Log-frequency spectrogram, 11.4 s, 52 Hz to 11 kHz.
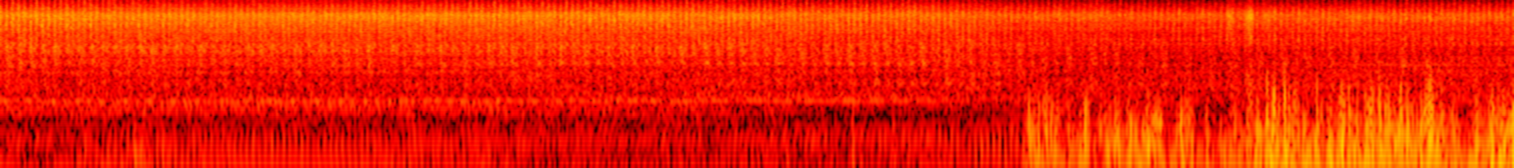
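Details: Toyota 3ZR-FAE engine with CVT; knock heard only when fully warm, light quick knock about three to four beats a second at idle, then harsher louder clatter; it quickens when the brake pedal is pressed; cause unclear.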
